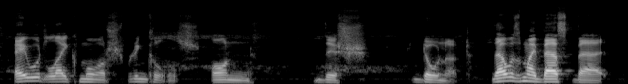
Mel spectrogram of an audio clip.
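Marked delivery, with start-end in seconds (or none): 0.1-4.5 put-on Scottish accent, leaning on the S sounds. Speaker tries Sean Connery ordering sprinkles on a donut: Sean Connery Scottish accent. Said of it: "Sean Connery ordering sprinkles".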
